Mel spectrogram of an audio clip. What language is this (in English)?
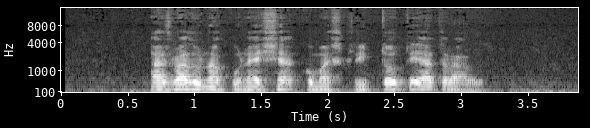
Catalan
